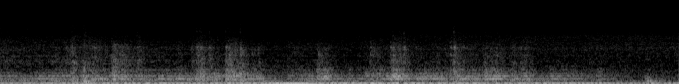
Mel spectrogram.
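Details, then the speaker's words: 2012 Suzuki SX4 with 103,000 miles, reversing: irregular light knocks and creaks over a low rolling rumble from the front end. Brake pads and rotors already replaced and bearing checked OK; noise persists. "a bad noise coming from the front I already changed the brakes pads rotors and I check the bearing everything is in is in a good shape but the problem the noise still persistent"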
